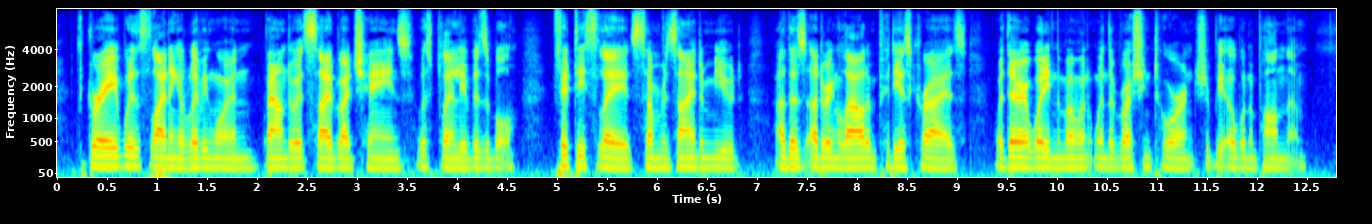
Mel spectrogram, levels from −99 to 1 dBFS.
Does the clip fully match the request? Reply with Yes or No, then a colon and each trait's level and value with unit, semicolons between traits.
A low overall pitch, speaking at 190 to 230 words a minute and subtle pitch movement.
Yes: low, 120 Hz; average, 200 wpm; narrow, 1.0 semitones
